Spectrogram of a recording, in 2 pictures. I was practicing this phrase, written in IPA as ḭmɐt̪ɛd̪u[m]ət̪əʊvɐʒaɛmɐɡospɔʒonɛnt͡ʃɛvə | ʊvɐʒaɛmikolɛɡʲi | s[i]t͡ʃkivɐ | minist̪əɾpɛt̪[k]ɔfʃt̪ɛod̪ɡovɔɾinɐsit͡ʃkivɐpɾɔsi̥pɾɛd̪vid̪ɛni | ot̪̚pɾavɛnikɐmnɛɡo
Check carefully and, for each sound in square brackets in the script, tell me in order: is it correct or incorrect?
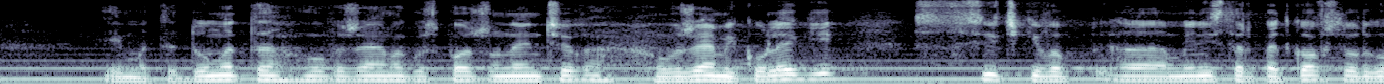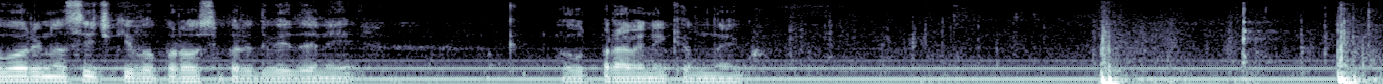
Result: correct, correct, correct

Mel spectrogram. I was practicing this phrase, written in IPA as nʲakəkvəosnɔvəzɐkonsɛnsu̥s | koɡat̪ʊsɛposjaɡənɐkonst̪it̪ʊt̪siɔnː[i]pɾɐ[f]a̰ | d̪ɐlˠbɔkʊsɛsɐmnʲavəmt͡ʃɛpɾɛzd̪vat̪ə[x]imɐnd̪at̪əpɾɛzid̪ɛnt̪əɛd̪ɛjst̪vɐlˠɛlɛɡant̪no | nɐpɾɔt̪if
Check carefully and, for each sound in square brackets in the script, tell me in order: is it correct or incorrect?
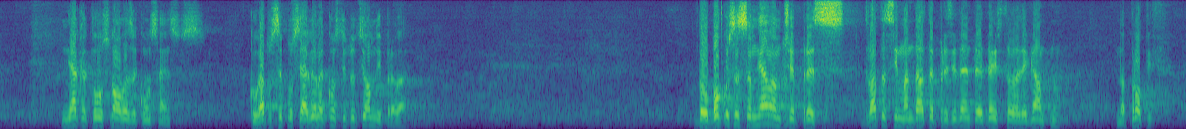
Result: correct, incorrect: v, incorrect: s

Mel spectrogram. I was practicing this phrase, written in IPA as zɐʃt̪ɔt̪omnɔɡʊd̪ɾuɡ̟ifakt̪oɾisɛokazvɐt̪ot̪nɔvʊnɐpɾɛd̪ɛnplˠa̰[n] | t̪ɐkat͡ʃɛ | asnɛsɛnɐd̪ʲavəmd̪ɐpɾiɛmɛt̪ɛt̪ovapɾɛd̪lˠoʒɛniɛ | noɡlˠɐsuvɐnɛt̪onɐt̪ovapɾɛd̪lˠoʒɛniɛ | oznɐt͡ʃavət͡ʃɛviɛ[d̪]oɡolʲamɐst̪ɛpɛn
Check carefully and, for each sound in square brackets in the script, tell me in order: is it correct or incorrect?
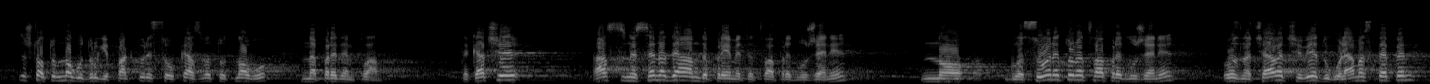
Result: correct, correct

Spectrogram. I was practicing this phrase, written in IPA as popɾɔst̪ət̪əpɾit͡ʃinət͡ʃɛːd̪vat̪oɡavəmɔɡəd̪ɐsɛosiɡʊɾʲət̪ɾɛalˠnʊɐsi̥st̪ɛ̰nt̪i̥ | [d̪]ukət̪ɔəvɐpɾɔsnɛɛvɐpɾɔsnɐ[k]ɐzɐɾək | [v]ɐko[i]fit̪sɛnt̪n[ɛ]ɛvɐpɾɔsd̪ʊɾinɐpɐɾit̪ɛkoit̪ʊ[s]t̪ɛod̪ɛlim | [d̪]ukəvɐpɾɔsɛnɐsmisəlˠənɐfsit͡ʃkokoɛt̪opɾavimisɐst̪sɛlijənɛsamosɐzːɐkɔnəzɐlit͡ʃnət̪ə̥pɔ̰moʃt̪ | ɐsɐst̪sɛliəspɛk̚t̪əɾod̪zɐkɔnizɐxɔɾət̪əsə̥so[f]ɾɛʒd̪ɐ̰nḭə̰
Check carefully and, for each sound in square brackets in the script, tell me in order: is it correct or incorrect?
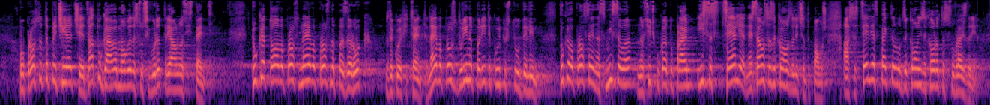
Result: incorrect: t̪, incorrect: p, incorrect: z, incorrect: ɛ, correct, incorrect: ʃ, incorrect: t̪, incorrect: v

